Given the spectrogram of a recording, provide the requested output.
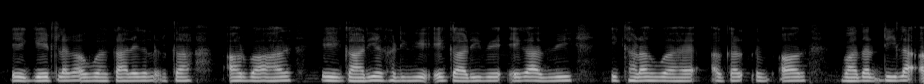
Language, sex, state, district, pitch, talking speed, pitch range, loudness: Angika, female, Bihar, Madhepura, 175 Hz, 180 wpm, 170-175 Hz, -24 LUFS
